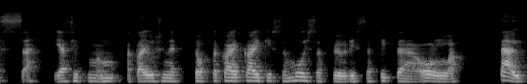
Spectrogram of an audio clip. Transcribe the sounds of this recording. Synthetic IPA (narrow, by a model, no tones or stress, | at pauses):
sːæ̰jɑsit̪mæt̪ɑjusinet̪t̪ot̪ːɑkɑikɑikisːɑmuisːɑpøyrisːæpit̪æːʔolːɑ | t̪æy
